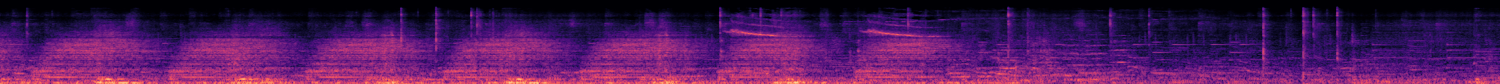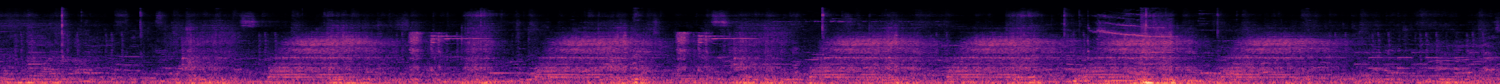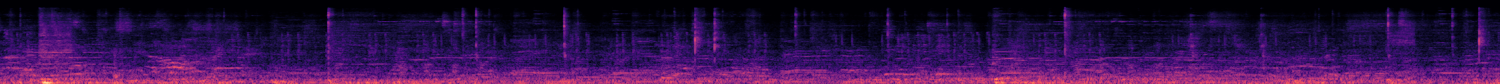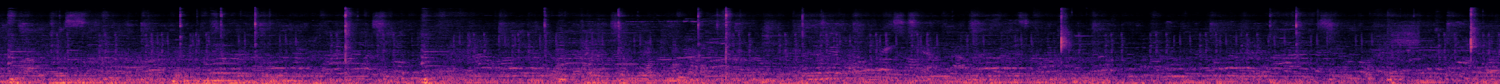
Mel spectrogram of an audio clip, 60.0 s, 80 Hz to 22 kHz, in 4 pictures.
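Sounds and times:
casino chatter: 0:00.0 - 1:00.0
slot machine music and sounds: 0:00.0 - 1:00.0.

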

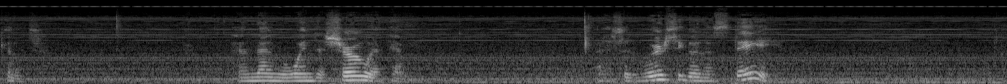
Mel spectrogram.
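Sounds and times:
electrical hum with hiss: 0:00.0 - 0:10.0.

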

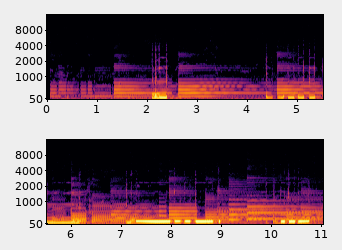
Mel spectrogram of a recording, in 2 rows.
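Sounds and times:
acoustic guitar notes: 0:04.4 - 0:11.0.

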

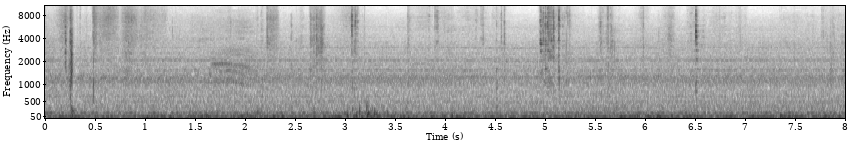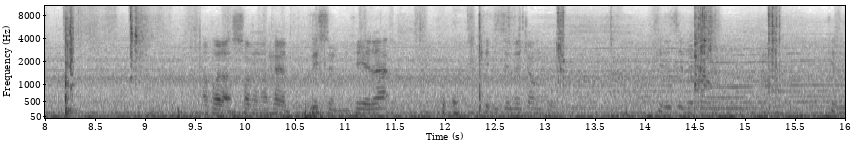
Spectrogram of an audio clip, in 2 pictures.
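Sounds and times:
low mechanical drone: 0:00.0 - 0:16.0.

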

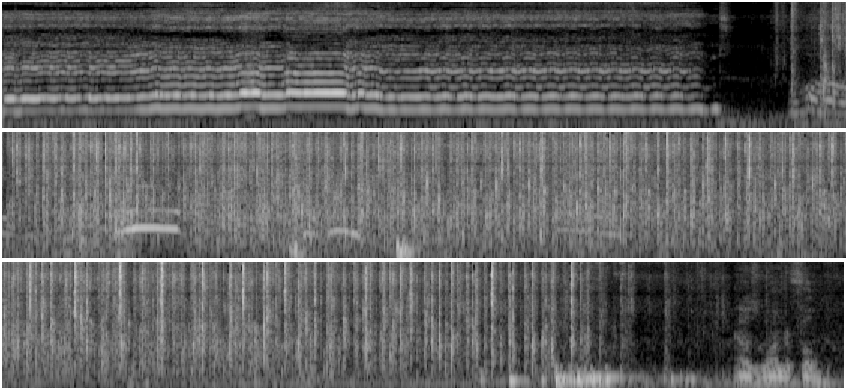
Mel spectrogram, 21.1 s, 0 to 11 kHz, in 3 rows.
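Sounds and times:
crowd cheering: 0:06.6 - 0:19.5
audience applauding: 0:06.6 - 0:19.6.

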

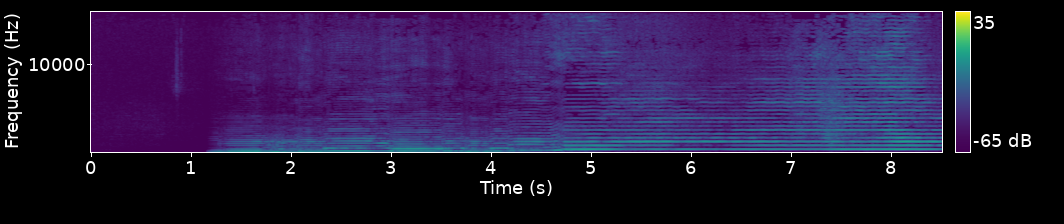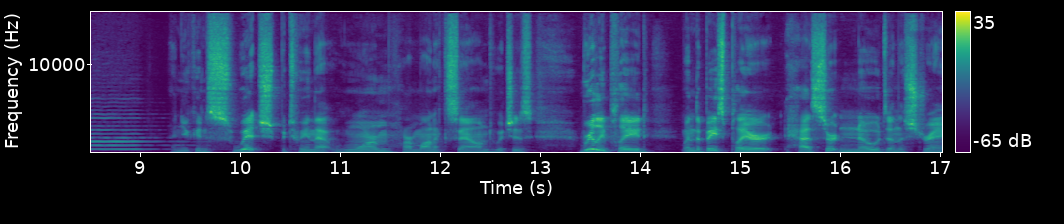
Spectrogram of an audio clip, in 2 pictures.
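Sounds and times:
bowed double bass: 0:01.2 - 0:09.0.

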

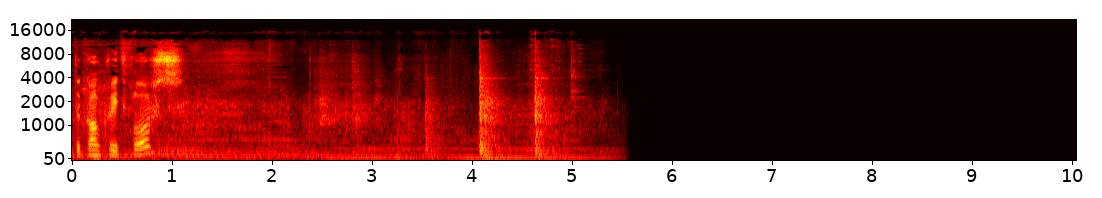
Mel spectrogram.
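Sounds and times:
steady low hum: 0:00.0 - 0:05.6
steel props knocking: 0:02.8 - 0:05.3.

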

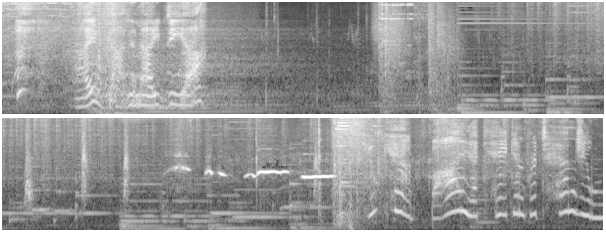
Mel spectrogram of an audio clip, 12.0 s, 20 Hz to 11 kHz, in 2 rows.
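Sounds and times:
background music low sustained notes: 0:00.0 - 0:12.0
cartoon character whistling: 0:07.7 - 0:09.5.

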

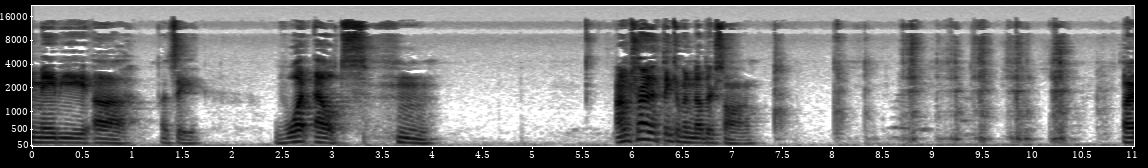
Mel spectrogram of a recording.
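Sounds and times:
sipping through a straw: 0:08.4 - 0:10.9.

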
